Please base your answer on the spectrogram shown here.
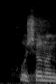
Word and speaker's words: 코셔: 미국식으로 발음하면 코셔는 여러분들 요즘 많이 들어보셨지요? 코셔입니다.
